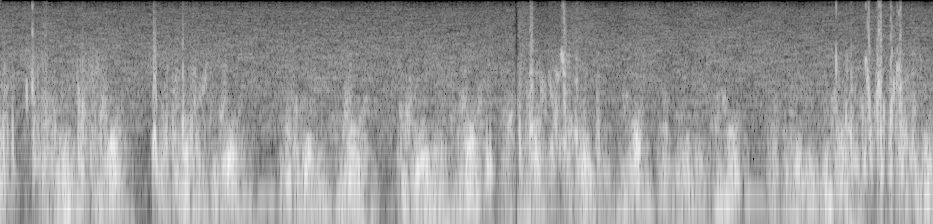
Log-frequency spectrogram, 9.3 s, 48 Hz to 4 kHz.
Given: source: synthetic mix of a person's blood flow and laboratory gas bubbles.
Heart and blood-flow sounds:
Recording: Doppler ultrasound of blood flow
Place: precordium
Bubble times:
0.00-0.15 s: bubbles
0.23-0.56 s: bubbles
0.73-1.09 s: bubbles
1.50-2.12 s: bubbles
4.83-4.96 s: bubbles
5.16-5.80 s: bubbles
5.95-6.03 s: bubbles
8.33-9.22 s: bubbles
From the record:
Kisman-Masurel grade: 332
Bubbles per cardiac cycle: rolling drumbeat, 9 or more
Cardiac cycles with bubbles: 50 to 99%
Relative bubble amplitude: moderate (0.250 to 0.450)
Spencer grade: 3 (all of the cardiac periods contain showers or single bubble signals, but not dominating or overriding the cardiac motion signals)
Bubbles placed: only in the low amplitude regions of the cardiac cycle

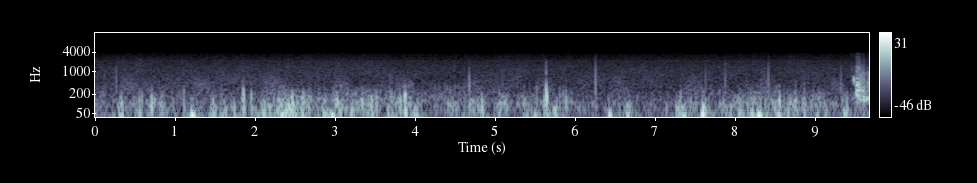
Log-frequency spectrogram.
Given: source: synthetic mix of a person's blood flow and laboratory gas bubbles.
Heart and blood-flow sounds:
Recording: Doppler ultrasound of blood flow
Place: subclavian vein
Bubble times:
9.45-9.69 s: bubbles
From the record:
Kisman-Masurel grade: 212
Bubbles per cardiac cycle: several, 3 to 8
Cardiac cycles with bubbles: 1 to 10%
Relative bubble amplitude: moderate (0.250 to 0.450)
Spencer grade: 1 (occasional bubble signal discernible with the cardiac motion signal, with majority of cardiac periods free of bubbles)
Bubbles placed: anywhere in the cardiac cycle

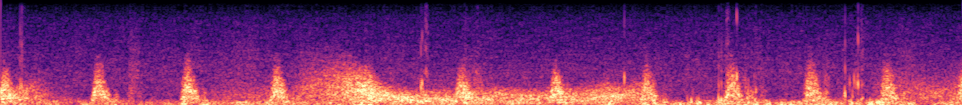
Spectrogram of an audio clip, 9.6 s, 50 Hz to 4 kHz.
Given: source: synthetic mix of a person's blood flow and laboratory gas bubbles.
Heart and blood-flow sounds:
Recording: Doppler ultrasound of blood flow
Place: subclavian vein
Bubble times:
0.05-0.27 s: bubbles
4.19-4.33 s: bubbles
4.57-4.95 s: bubbles
6.22-6.26 s: bubbles
6.86-6.95 s: bubbles
7.17-7.39 s: bubbles
7.43-7.62 s: bubbles
8.23-8.32 s: bubbles
8.42-8.65 s: bubbles
8.76-8.87 s: bubbles
From the record:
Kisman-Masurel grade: 221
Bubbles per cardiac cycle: several, 3 to 8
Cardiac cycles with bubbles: 10 to 50%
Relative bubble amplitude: barely perceptible (0.100 to 0.250)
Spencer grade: 2 (many but less than half of the cardiac periods contain bubble signals, singularly or in groups)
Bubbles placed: anywhere in the cardiac cycle

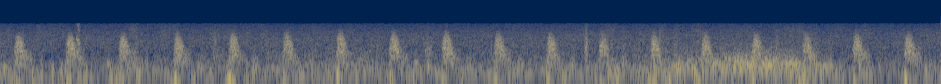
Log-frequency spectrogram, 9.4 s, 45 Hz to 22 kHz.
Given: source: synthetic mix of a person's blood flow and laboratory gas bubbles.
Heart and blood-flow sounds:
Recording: Doppler ultrasound of blood flow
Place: subclavian vein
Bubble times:
0.76-0.89 s: bubbles
1.32-1.48 s: bubbles
4.22-4.36 s: bubbles
From the record:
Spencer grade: 2 (many but less than half of the cardiac periods contain bubble signals, singularly or in groups)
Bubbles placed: anywhere in the cardiac cycle

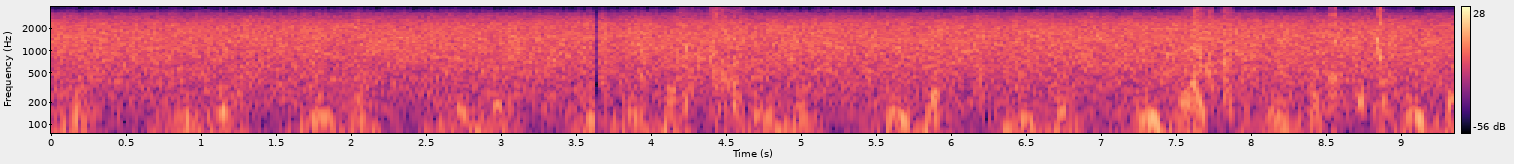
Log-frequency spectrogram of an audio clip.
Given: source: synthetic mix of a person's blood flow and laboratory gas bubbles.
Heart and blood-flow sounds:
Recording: Doppler ultrasound of blood flow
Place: precordium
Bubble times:
4.16-4.64 s: bubbles
7.51-7.91 s: bubbles
8.36-8.60 s: bubbles
8.66-8.96 s: bubbles
9.03-9.10 s: bubbles
From the record:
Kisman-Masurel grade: 222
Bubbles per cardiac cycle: several, 3 to 8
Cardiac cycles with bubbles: 10 to 50%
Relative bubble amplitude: moderate (0.250 to 0.450)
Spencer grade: 2 (many but less than half of the cardiac periods contain bubble signals, singularly or in groups)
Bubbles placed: anywhere in the cardiac cycle

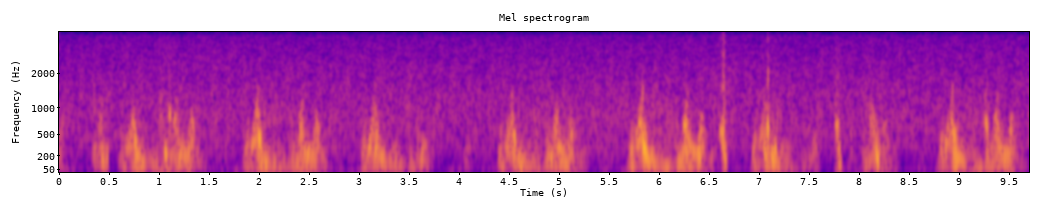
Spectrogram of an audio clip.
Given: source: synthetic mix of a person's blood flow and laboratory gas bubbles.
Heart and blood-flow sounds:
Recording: Doppler ultrasound of blood flow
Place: precordium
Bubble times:
0.32-0.49 s: bubbles
0.98-1.14 s: bubbles
6.59-6.69 s: bubbles
7.01-7.22 s: bubbles
7.75-7.83 s: bubbles
8.10-8.23 s: bubbles
9.23-9.32 s: bubbles
From the record:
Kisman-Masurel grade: 123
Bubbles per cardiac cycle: 1 to 2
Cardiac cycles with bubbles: 10 to 50%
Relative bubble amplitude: loud (0.450 to 0.775)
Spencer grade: 2 (many but less than half of the cardiac periods contain bubble signals, singularly or in groups)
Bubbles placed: anywhere in the cardiac cycle

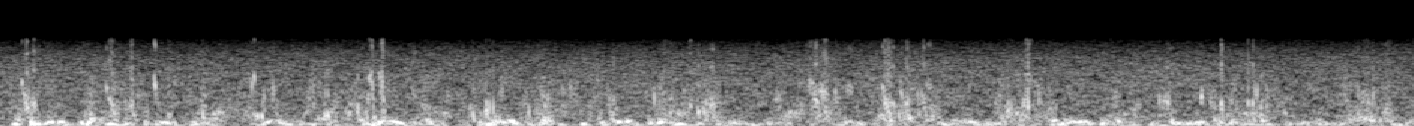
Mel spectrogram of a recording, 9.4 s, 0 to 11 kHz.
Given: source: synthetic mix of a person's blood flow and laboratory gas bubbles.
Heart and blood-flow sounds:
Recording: Doppler ultrasound of blood flow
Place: precordium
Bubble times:
0.09-0.39 s: bubbles
0.55-0.96 s: bubbles
0.99-1.17 s: bubbles
1.32-1.42 s: bubbles
1.65-1.89 s: bubbles
2.09-2.61 s: bubbles
2.74-2.79 s: bubbles
3.11-3.39 s: bubbles
3.45-3.89 s: bubbles
4.03-4.15 s: bubbles
4.30-4.82 s: bubbles
5.29-5.74 s: bubbles
5.83-6.25 s: bubbles
6.68-7.07 s: bubbles
7.71-7.85 s: bubbles
7.96-8.19 s: bubbles
8.29-8.47 s: bubbles
8.96-9.29 s: bubbles
From the record:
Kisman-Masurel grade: 242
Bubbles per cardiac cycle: several, 3 to 8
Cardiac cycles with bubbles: 100%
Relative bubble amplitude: moderate (0.250 to 0.450)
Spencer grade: 3 (all of the cardiac periods contain showers or single bubble signals, but not dominating or overriding the cardiac motion signals)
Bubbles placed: anywhere in the cardiac cycle

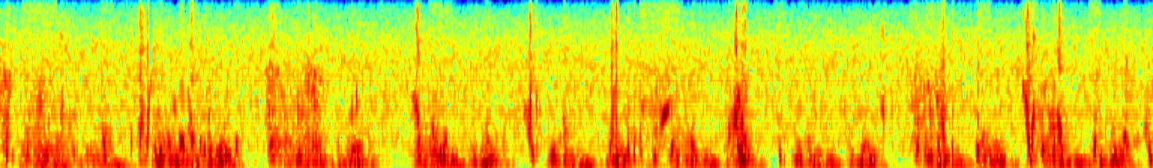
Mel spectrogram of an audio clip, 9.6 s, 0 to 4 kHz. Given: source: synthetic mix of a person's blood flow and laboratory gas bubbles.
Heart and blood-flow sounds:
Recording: Doppler ultrasound of blood flow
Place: precordium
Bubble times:
0.00-0.13 s: bubbles
0.18-0.65 s: bubbles
0.83-1.39 s: bubbles
1.47-1.74 s: bubbles
1.95-2.02 s: bubbles
2.20-2.73 s: bubbles
2.90-3.01 s: bubbles
3.43-3.77 s: bubbles
4.02-4.10 s: bubbles
4.33-4.50 s: bubbles
4.68-4.74 s: bubbles
5.04-5.69 s: bubbles
5.75-5.81 s: bubbles
6.03-6.26 s: bubbles
6.45-6.54 s: bubbles
7.32-7.38 s: bubbles
7.57-7.96 s: bubbles
8.11-8.27 s: bubbles
8.49-8.90 s: bubbles
9.06-9.16 s: bubbles
9.31-9.62 s: bubbles
From the record:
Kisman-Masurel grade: 243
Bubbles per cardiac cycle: several, 3 to 8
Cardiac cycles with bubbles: 100%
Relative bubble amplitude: loud (0.450 to 0.775)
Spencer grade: 3 (all of the cardiac periods contain showers or single bubble signals, but not dominating or overriding the cardiac motion signals)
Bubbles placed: anywhere in the cardiac cycle

